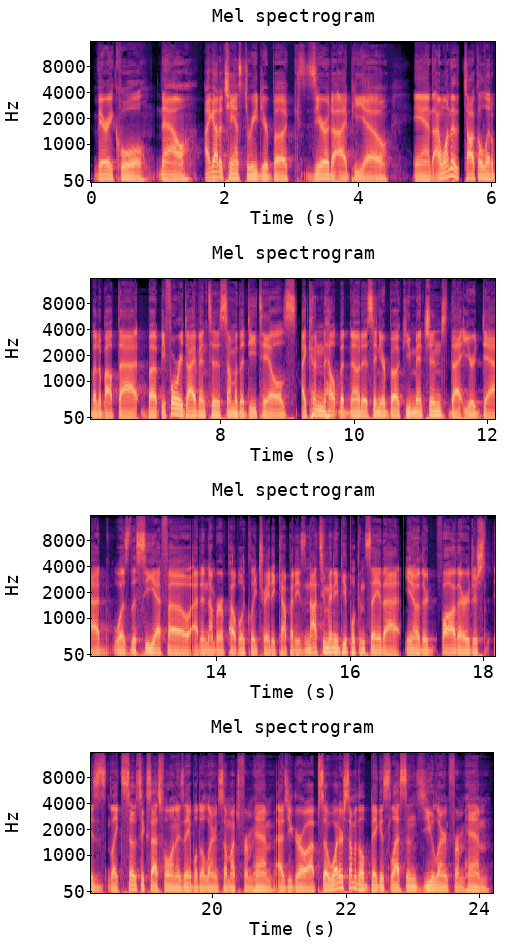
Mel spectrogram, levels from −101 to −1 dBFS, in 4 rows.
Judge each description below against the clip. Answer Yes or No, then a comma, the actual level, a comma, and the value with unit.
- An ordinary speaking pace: No, fast, 240 wpm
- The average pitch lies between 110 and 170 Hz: No, very low, 95 Hz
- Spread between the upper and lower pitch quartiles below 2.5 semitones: No, average, 2.8 semitones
